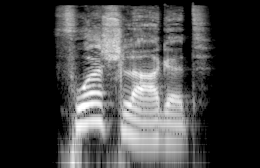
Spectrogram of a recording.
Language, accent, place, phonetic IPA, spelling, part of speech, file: German, Germany, Berlin, [ˈfoːɐ̯ˌʃlaːɡət], vorschlaget, verb, De-vorschlaget.ogg
- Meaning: second-person plural dependent subjunctive I of vorschlagen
